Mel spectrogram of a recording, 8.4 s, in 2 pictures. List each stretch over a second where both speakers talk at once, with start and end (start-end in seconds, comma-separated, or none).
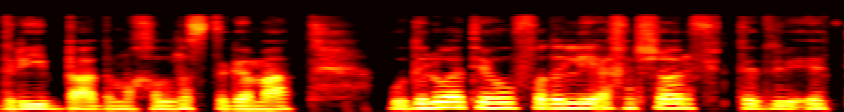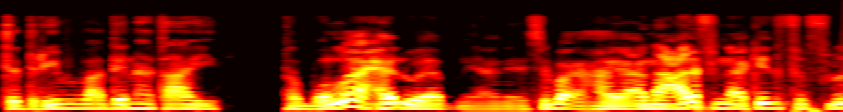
none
